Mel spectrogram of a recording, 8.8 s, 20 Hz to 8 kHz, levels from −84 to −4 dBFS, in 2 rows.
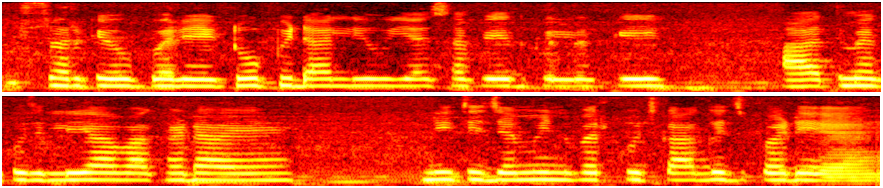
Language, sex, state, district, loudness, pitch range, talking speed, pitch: Hindi, female, Rajasthan, Bikaner, -14 LUFS, 220-235 Hz, 170 wpm, 230 Hz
